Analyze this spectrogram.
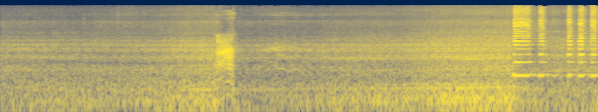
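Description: A truck engine rumbles as the truck drives slowly closer.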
